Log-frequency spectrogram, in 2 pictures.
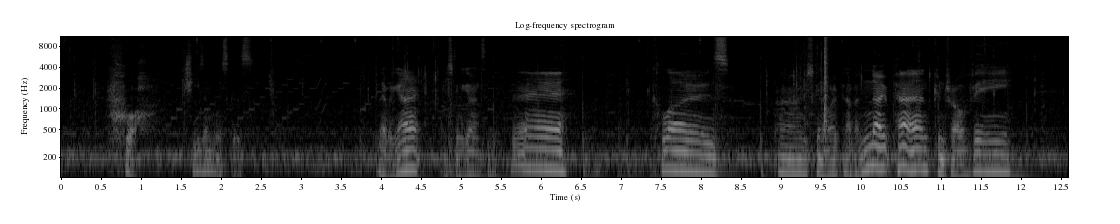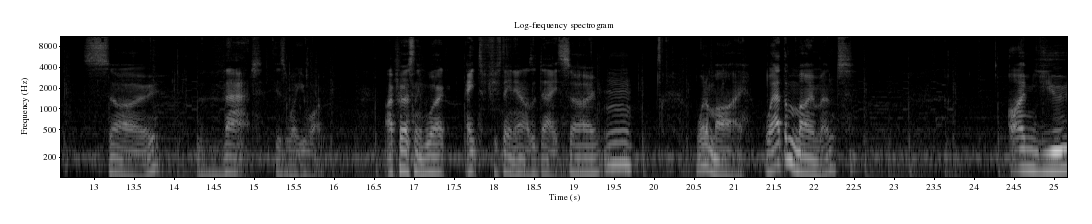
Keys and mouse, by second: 19.5 z, 20.5 z.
